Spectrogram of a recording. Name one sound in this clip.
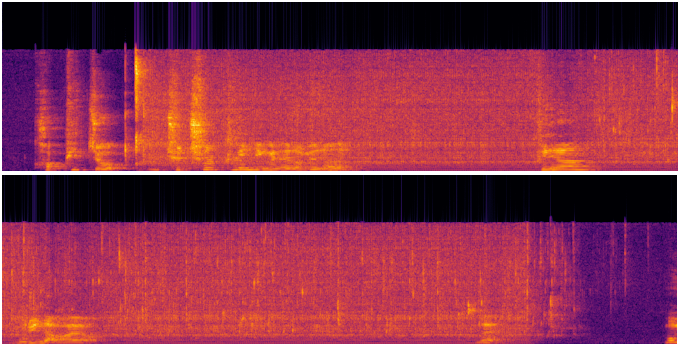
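An espresso machine's pump hums and buzzes steadily.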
